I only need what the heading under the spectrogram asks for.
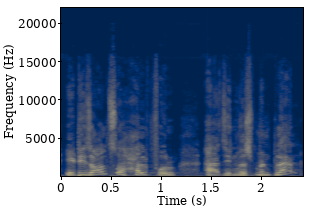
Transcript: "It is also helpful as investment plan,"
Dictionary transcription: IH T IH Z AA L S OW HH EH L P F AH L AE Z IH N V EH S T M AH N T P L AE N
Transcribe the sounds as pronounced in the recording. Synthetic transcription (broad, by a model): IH T IH Z AA L S OW HH EH L P F AH L AE Z IH N V EH S T M AH N T P L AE N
